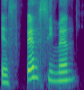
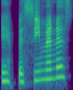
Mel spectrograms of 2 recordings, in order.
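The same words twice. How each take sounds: First: "espécimen" with the beat on "pé", tune rising; list-like rising "espécimen", stressed on "pé". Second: "especímenes" higher, with the beat on "cí"; contrasting plural "especímenes", weight moved to "cí"; stress shifted to CÍ. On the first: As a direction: hit the second syllable, es-PÉ-ci-men, in "espécimen". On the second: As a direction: lean on the third syllable, es-pe-CÍ-me-nes, in "especímenes". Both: Shown as a demonstration. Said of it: "de sílaba tónica al pluralizarse".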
